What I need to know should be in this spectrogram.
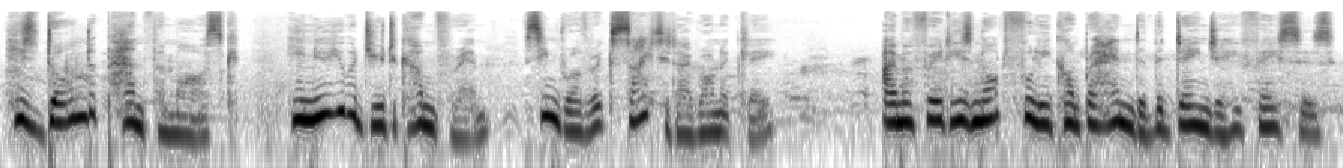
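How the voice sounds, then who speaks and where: A woman's voice: mid-range voice, very animated, normal speed, warm tone, breathy edge, heavily acted. A woman playing a composed older noblewoman in a fantasy video game, formal and polite with a dry wit. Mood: wry, resigned. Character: genteel, composed older noblewoman, wry widowed mother. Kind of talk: video game character acting.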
